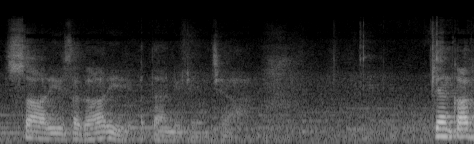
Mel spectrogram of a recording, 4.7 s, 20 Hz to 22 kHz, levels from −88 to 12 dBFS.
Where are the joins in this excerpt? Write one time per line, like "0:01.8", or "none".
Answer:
0:03.6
